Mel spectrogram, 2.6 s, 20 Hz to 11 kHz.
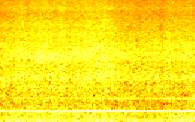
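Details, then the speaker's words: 2021 BMW R nineT Scrambler, 1,170cc boxer twin, shaft drive, at cruising speed: steady mid-pitched buzzing whine over the engine, rising in pitch with speed; knobby dual sport tires singing on pavement, nothing mechanical. "I honestly thought it was the motorcycle in front of me that had the exhaust, you know, it was high in the RPM range, but no, that's my tire. And the faster you go, the higher the buzzing sounds."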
